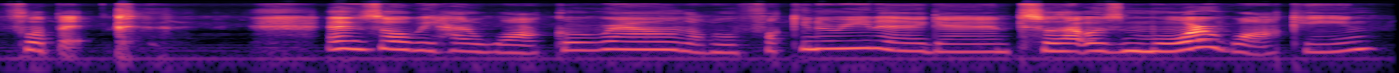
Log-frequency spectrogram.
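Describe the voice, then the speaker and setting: A woman's voice: a little high, a little slow, bright, forceful tone. A woman vlogger casually telling a personal story, rambling with lots of "like" fillers and restarts.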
